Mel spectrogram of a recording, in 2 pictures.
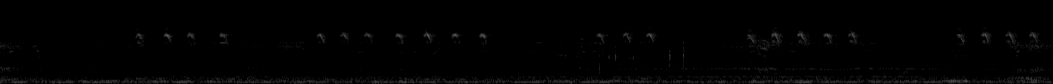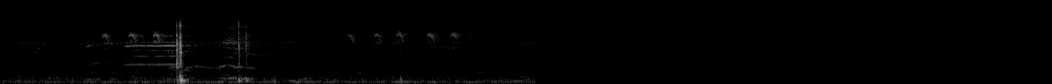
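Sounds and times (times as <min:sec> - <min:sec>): birds chirping: 0:00.0 - 0:15.8.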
